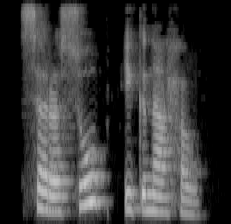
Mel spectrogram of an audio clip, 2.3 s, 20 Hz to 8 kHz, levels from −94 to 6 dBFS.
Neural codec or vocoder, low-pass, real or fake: none; 7.2 kHz; real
